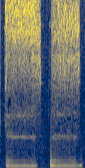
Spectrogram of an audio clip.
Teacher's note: memiliki sifat safir yaitu sifat yang seperti ada suara siulan yang kuat seperti contohnya z z nah ada suaranya zza kata para ulama disebutkan yusybihiu nahli bahwa huruf za itu menyerupai suara nahl Al yaitu apa? · Jadi hati-hati di surah Az-Zalzalah pada huruf za, karena za ini merupakan huruf yang keluar dari lidah bagian ujung menempel dengan gigi seri bagian bawah. Dan padanya memiliki sifat safir, yaitu sifat yang seperti ada suara siulan yang kuat.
